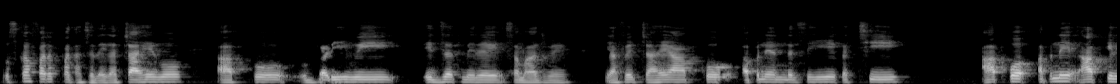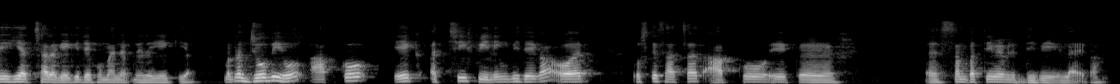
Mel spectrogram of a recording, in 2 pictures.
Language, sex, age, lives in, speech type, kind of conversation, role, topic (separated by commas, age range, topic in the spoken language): Hindi, male, 18-19, India, conversation, unstructured, none, पैसे बचाने के लिए सबसे अच्छी आदत क्या हो सकती है?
